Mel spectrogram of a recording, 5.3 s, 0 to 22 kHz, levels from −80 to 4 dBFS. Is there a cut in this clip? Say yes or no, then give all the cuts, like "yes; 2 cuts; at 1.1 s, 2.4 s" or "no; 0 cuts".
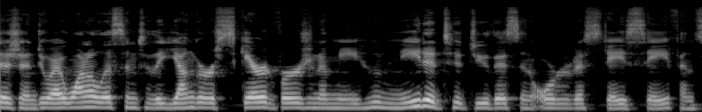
no; 0 cuts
